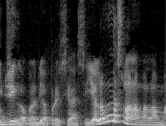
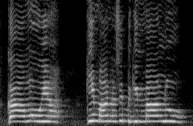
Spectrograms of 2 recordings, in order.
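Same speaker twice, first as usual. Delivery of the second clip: mock scolding, much higher, accusing; hammed-up nagging mother; shrill scolding parent. Parent berating a child who reports trouble, mock high scold. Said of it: "Nunjuk aja gitu".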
